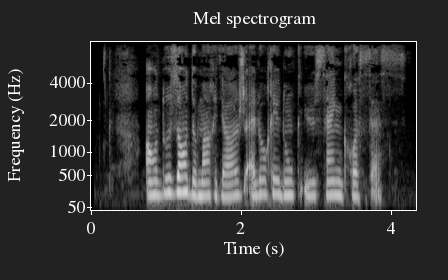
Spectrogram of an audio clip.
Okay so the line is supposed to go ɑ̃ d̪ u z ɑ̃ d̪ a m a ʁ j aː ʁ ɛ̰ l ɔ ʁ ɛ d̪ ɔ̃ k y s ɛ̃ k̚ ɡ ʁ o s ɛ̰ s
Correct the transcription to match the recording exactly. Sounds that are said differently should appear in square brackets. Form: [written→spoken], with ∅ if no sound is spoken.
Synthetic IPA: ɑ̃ d̪ u z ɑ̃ d̪ [a→ə] m a ʁ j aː [ʁ→ʒ] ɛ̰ l ɔ ʁ ɛ d̪ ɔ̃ k y s ɛ̃ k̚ ɡ ʁ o s ɛ̰ s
